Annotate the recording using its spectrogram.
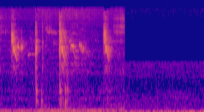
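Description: Faint bird chirps: several quick, falling chirps in the first half. They cut off abruptly about two and a half seconds in, leaving only faint hiss.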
